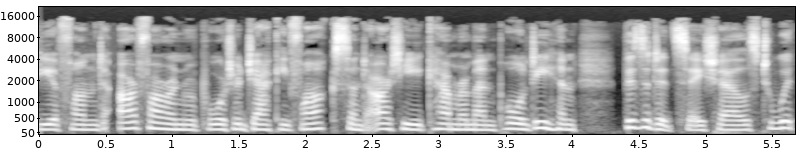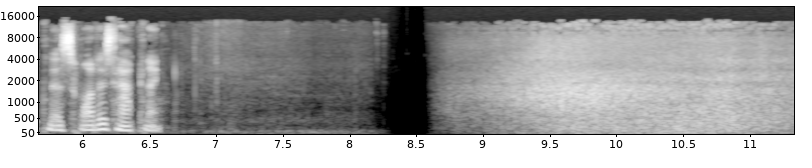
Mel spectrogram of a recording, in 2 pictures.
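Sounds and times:
speech: 0.0s - 6.7s
ocean waves around a small island in the Indian Ocean: 8.7s - 11.3s.

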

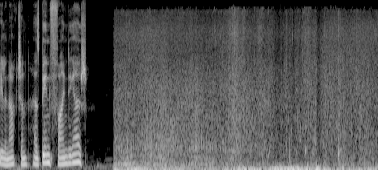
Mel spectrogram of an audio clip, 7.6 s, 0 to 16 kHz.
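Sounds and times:
speech: 0.0s - 2.5s
blustery seaside wind buffeting the microphone: 2.3s - 7.5s
waves breaking against a seaside pier: 2.3s - 7.5s.

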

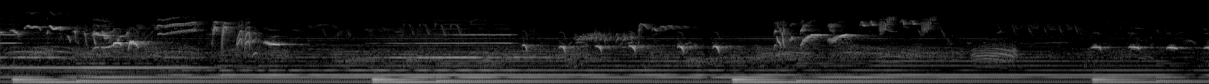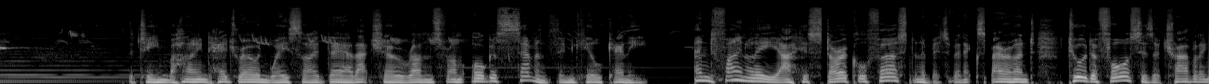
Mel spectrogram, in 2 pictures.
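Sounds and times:
busy morning birdsong of chirps, trills and whistles outdoors: 0.0s - 21.2s
speech: 0.1s - 0.6s, 13.5s - 24.1s.

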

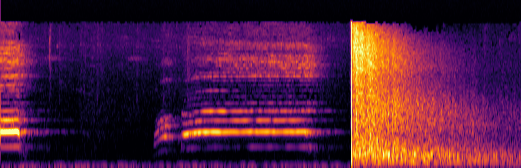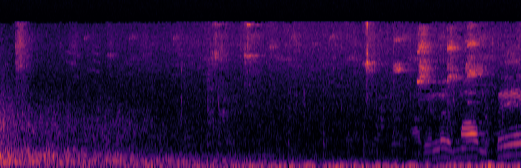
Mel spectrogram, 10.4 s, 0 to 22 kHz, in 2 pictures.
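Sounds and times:
TM-46 anti-tank mine detonated in a controlled demolition during mine clearance: 3.5s - 7.4s.

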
